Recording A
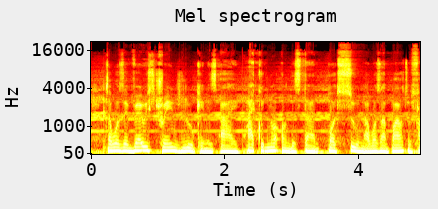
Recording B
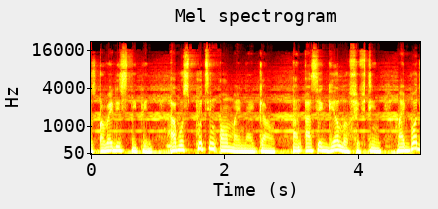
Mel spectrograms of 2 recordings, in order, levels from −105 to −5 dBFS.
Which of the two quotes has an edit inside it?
A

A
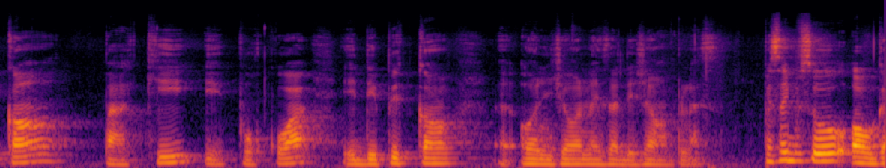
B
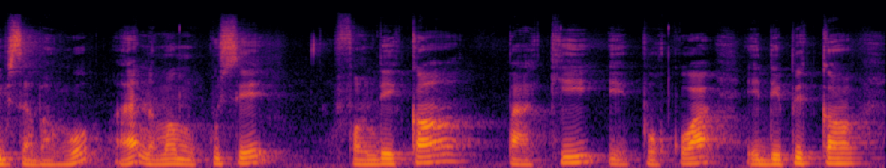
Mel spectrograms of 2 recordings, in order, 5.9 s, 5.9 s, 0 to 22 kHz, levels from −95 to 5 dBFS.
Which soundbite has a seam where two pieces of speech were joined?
A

